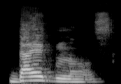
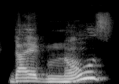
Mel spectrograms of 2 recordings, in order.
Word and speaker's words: diagnose: diagnosed as some type of blood disorder diagnose diagnose get the correct pronunciation this time we have to state the first syllable not the second one we don't say diagnose no we have to say diagnose now we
